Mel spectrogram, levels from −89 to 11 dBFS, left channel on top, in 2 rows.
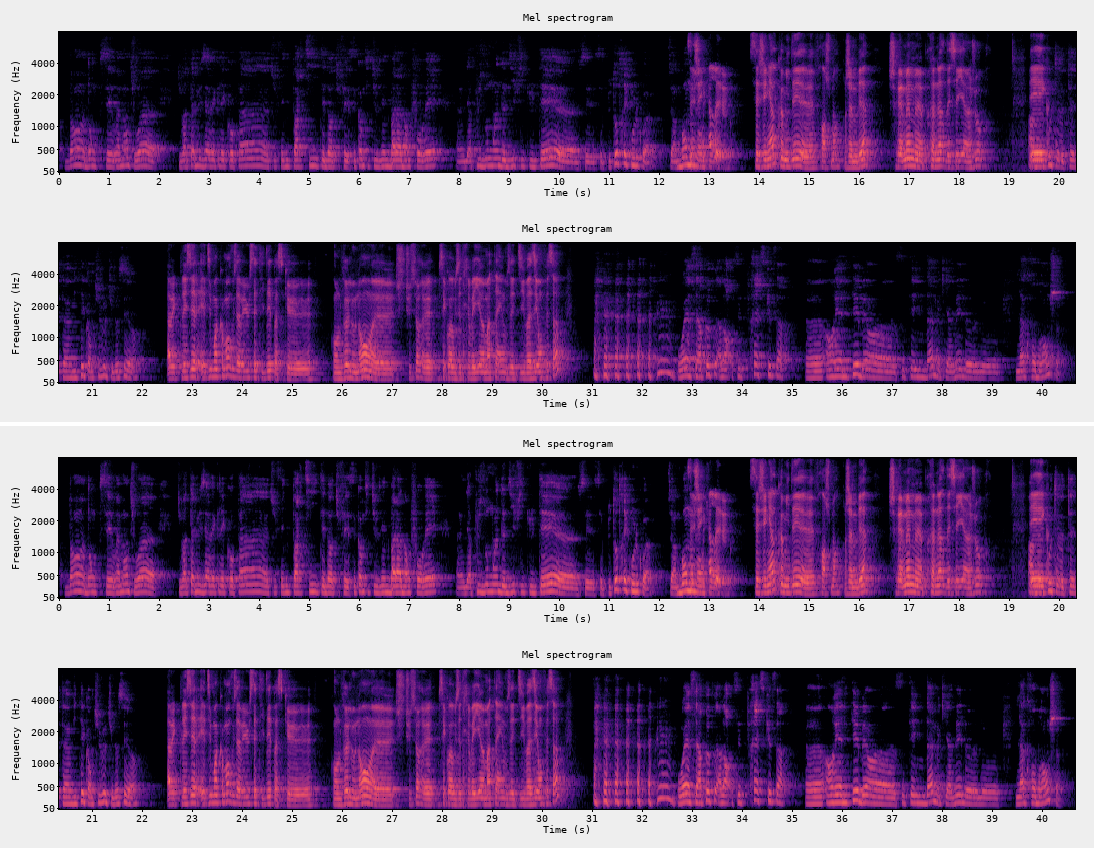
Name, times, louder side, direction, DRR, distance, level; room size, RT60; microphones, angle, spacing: voice 1, 0.0-2.0 2.4-7.6 7.9-11.9 12.2-13.2 19.4-21.9 31.0-34.8 35.3-39.1 39.5-40.4, right 4 dB, 80° right, 8 dB, 0.5 m, -31 dB
voice 2, 12.6-13.4 13.8-16.2 16.6-18.5 19.4-19.7 22.5-25.4 25.8-30.4, right 1 dB, 10° right, 8 dB, 0.5 m, -27 dB
14.5 x 5.2 x 4.9 m, 0.85 s
head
